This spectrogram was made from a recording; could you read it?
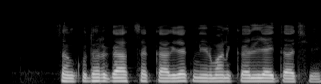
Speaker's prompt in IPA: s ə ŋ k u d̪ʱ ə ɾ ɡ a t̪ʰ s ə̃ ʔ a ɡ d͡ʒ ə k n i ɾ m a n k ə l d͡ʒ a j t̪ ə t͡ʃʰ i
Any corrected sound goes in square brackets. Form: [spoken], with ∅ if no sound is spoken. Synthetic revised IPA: s ə ŋ k u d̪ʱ ə ɾ ɡ a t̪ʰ s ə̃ [k] a ɡ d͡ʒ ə k n i ɾ m a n k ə l d͡ʒ a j t̪ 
